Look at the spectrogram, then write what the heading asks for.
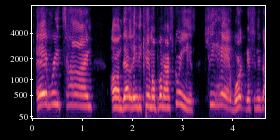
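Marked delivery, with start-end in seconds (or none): none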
